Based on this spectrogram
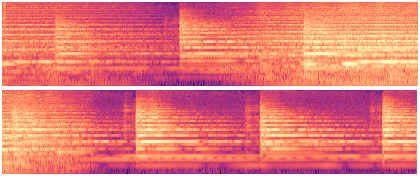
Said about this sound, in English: Oh, and bells, bells, church bells, of course, church bells. Oh, I forgot.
